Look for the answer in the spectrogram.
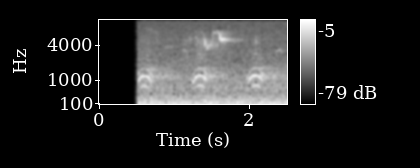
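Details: Female red-flanked bluetail, a bird that holds a solitary territory outside the breeding season: three soft, arched low notes spaced about 0.7 seconds apart, with a thin, higher upslurred note between them, over a steady low rumble.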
